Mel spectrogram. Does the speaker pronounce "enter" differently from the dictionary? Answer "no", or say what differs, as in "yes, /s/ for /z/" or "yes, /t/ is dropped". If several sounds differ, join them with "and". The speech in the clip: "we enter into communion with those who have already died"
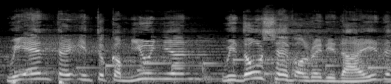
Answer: no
